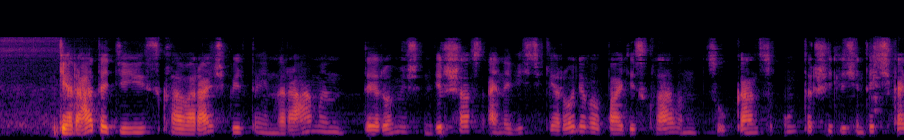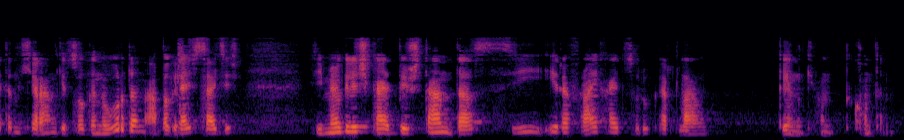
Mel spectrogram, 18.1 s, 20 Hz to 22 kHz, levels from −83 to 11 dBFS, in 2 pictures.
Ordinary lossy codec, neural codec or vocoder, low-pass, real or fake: AAC, 32 kbps; none; 7.2 kHz; real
